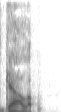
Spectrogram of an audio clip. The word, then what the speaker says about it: Gallup: At least we got to recognize Gallup.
